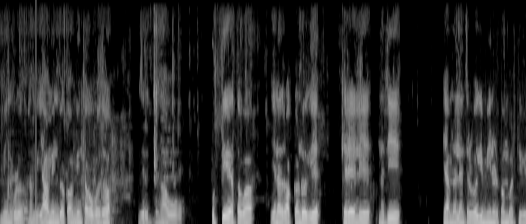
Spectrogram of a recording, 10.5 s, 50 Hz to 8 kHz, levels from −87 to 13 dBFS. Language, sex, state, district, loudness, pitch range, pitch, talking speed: Kannada, male, Karnataka, Bellary, -17 LUFS, 160-175 Hz, 165 Hz, 150 wpm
